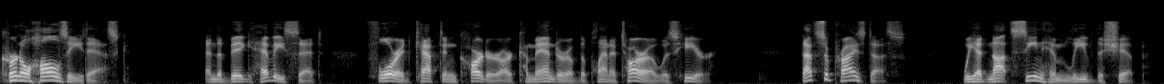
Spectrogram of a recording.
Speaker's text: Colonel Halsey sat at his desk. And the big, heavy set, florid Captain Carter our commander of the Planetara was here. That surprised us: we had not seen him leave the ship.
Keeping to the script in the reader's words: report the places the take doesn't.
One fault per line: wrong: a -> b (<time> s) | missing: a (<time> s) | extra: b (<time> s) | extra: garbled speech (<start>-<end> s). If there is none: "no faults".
missing: sat at his (0.8 s)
